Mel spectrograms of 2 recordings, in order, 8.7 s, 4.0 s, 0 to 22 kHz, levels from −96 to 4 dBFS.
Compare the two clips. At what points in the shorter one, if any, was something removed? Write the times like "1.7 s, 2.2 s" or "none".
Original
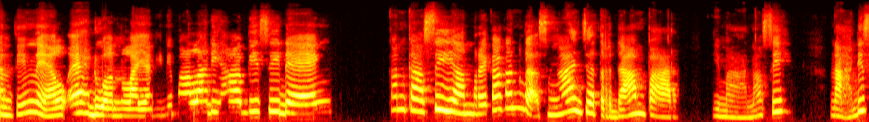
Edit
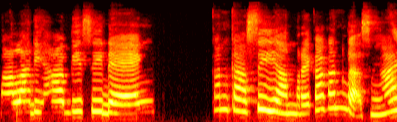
none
